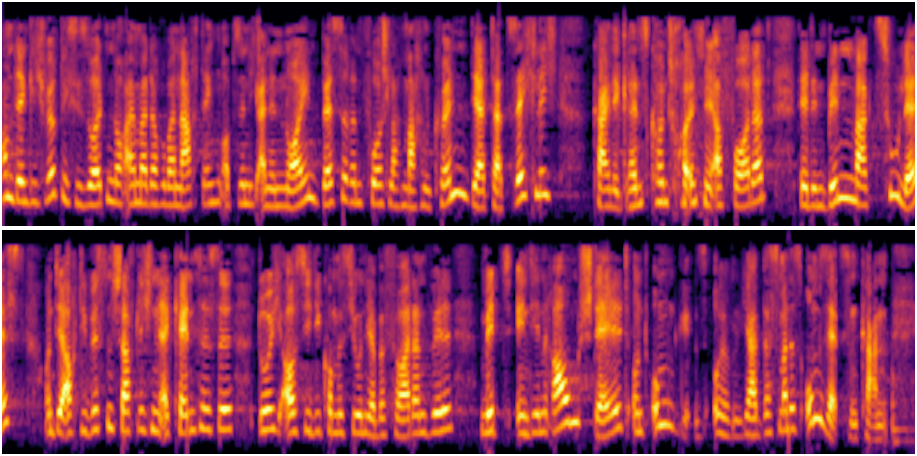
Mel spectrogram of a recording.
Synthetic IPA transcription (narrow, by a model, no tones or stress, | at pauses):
d̥aʁʊmdɛŋkəɪçv̥ɪɐklɪçz̥iːzɔltn̩nɔχʔa̰ɪnmaːldaʁ̞yːbɐnaːχd̥ɛŋkŋ̩ɔpz̥iːnɪçtʔa̰ɪnənːɔʏənbɛsəʁ̞ənfoːɐʃlaːkmaχn̩kʰœnəndeːɐtʰaːtz̥ɛçlɪç | kʰaɪnəɡʁɛnt͡skʰɔntʁ̥ɔlənmeːɐʔɛɐfɔɐɾɐtd̥eːɐdeːnbɪnənmaɐk̚tt͡suːlɛstʔʊntd̥eːɐaʊxd̥iːvɪsn̩ʃaftlɪçn̩ɛɐkʰɛntnɪsəd̥ʊɐçʔa̰ʊsd̥iːdiːkʰɔmɪsjoːnjaːbəfœɐɾɐnvɪlmɪtʔɪndeːnʁaʊmʃtɛltʊntʔʊmɛjaːd̥asmanɛsʔʊmzɛt͡sn̩kʰa̰n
